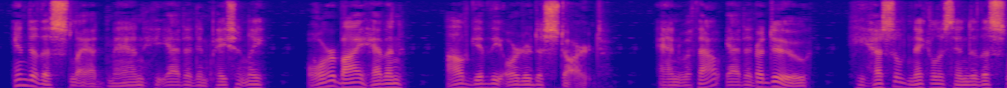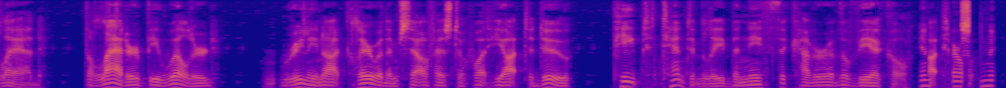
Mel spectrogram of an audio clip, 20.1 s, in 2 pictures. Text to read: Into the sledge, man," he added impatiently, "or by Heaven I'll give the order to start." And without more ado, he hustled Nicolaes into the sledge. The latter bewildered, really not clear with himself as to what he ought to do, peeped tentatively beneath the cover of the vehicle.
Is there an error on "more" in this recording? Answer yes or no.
yes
